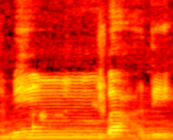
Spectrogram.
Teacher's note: দেখেন এখানে এই কায়দাটার ক্ষেত্রে পড়ার সময় একটু ভিন্নতা আছে, যেমন আমরা মিম মিমজের মিম গুণনা করতে পারি, কিন্তু এই বা ইকলাবের কায়দার ক্ষেত্রে আমরা কি করব, এই মিমটা উচ্চারণের সময় কিছুটা মুখটা হালকা করে ঠোঁট লাগাবো, তো উপরের ঠোঁট নিচের ঠোঁটটা হালকা করে মেশাবো, শক্ত করে মেশাবো না।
